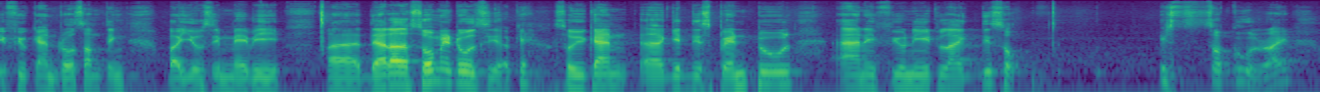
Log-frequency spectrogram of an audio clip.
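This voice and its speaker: This man speaks with a Sri Lankan accent at a fairly high pitch. His pace is moderate and his pitch varies in an ordinary way. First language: Sinhala. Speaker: tech tutorial youtuber. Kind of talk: tutorial. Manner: halting.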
